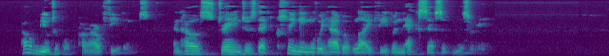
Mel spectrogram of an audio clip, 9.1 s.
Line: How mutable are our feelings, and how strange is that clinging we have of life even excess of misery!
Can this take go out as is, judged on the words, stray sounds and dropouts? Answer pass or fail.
pass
